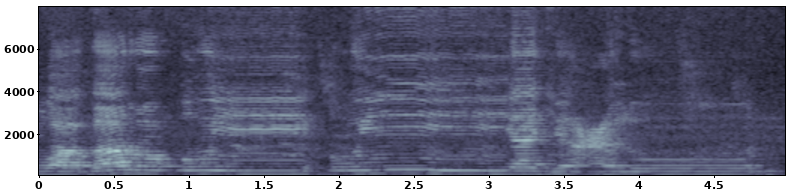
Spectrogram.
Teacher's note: Tanwin ngahareupan iya hukumna idgham bari idghamna idgham biguna hartina idgham biguna dengung kana irung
